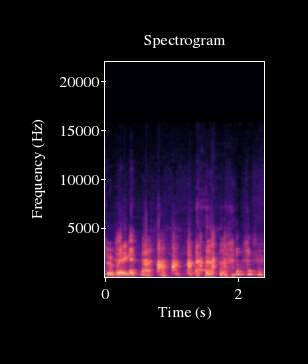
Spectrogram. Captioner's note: laughing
